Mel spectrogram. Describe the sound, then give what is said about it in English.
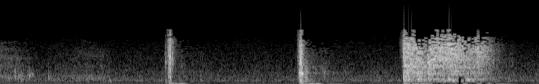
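A tear gas canister being fired: two sharp, loud pops a second or so apart, then a harsh burst of hissing that lasts under a second, with no voices. “Let's give him the tear gas now.”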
